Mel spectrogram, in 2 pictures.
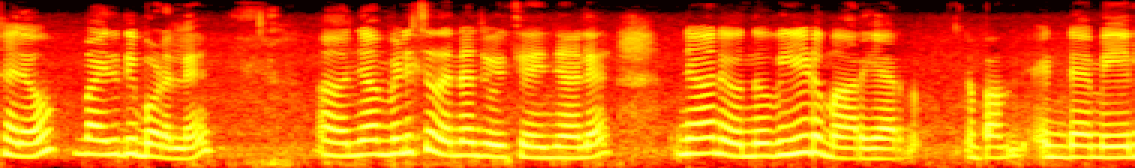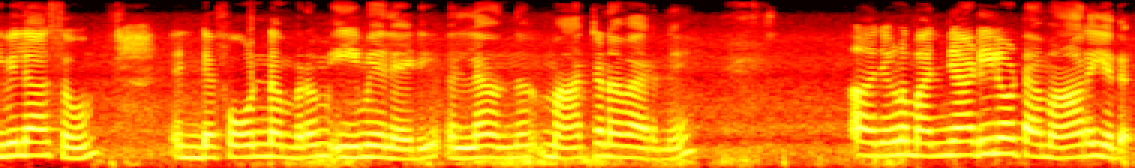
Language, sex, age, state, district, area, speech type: Malayalam, female, 18-30, Kerala, Pathanamthitta, urban, spontaneous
